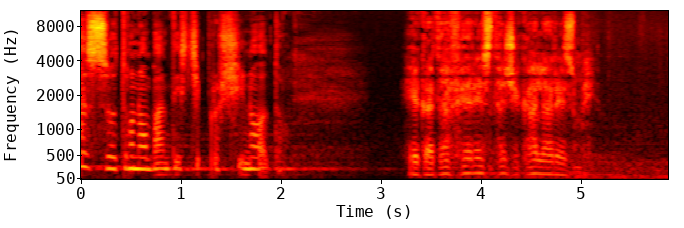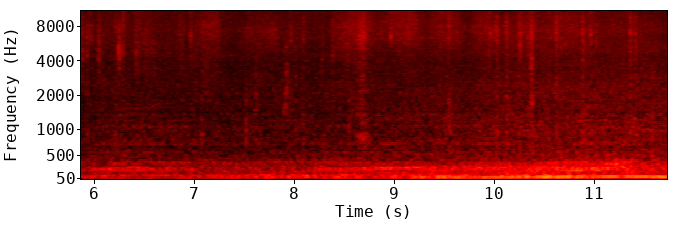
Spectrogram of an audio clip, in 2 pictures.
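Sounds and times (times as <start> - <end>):
speech: 0.0 - 2.3, 3.2 - 5.4
approaching car engine rumbling low and steady: 4.8 - 11.7.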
